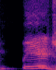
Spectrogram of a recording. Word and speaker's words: page: PAGE पेज होता है, पेग नहीं होता है।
